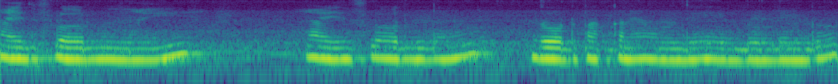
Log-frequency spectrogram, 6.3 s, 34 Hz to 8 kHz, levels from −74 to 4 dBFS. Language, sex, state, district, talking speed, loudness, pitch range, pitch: Telugu, female, Andhra Pradesh, Manyam, 105 wpm, -16 LUFS, 175-195 Hz, 180 Hz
